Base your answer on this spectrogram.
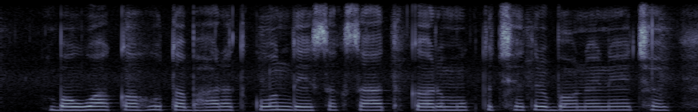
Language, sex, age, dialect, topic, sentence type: Maithili, female, 31-35, Bajjika, banking, statement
